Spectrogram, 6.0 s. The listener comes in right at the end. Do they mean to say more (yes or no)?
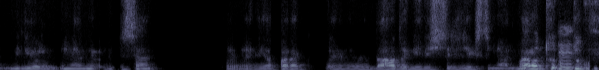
no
